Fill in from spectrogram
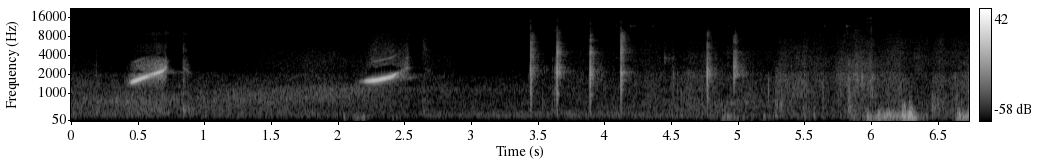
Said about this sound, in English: You know what? Having a dog has improved my whistle. I never been a top-class whistler.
